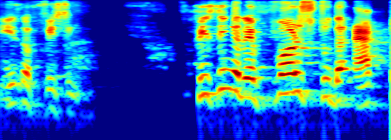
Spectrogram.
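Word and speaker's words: phishing: iing it is p i s i it's pronunciation is a fishing fishing refers to the act of stealing a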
